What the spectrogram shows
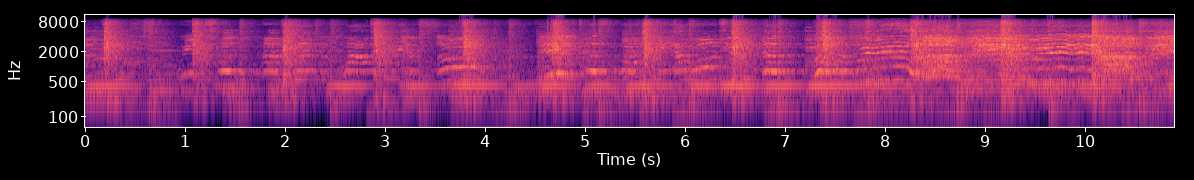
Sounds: Choir, Music, Female singing

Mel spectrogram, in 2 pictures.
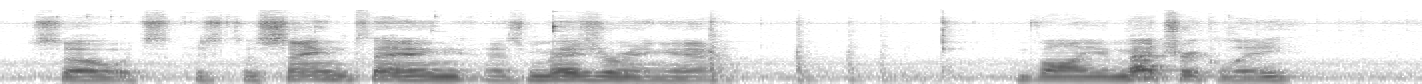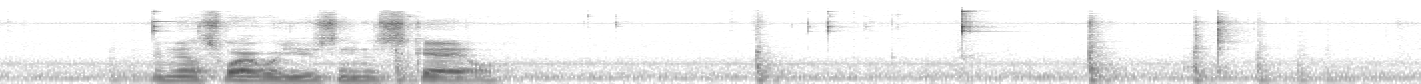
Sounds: Speech

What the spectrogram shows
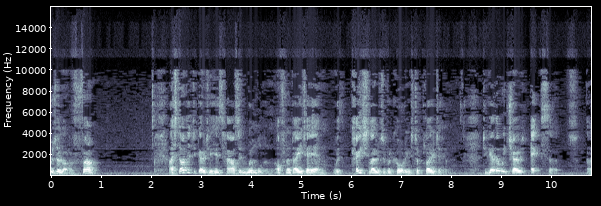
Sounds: Speech

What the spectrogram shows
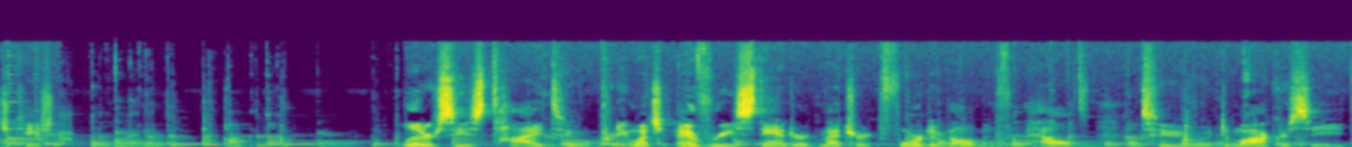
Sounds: Speech, Music

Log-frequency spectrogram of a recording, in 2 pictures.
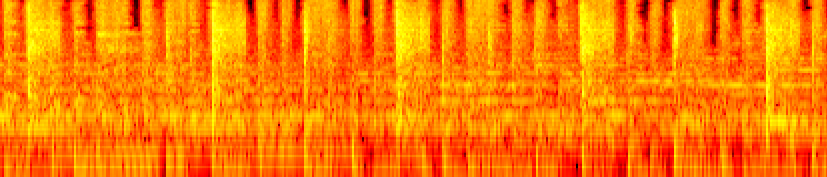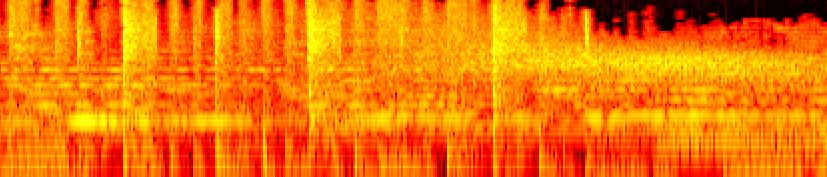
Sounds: Music

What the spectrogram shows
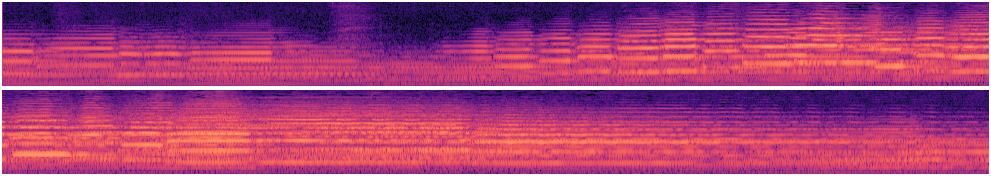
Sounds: Brass instrument, Trumpet, Music, Classical music, Orchestra, Musical instrument

